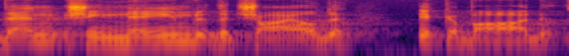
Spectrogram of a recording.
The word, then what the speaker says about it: Ichabod: in your Bibles there Ichabod in Hebrews pronounced the B is pronounced like a V it's Ichabod ichavod means Inglorious or without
